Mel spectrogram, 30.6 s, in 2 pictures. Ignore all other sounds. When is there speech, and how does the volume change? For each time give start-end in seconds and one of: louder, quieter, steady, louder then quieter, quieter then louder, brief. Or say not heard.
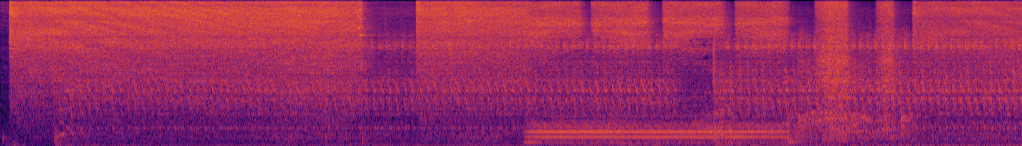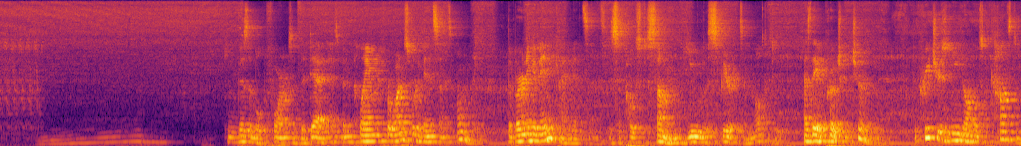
18.7-30.6 steady.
